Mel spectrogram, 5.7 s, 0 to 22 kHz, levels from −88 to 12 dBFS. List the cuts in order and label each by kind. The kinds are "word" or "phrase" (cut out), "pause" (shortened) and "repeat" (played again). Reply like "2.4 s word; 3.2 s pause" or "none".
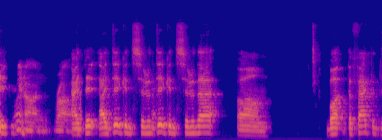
2.3 s repeat; 4.8 s pause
